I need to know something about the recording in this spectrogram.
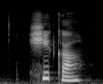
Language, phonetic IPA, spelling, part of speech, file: Russian, [ɕːɪˈka], щека, noun, Ru-щека.ogg
- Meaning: 1. cheek 2. mouth of animals, jaw 3. side, sidepiece, stock, jaw (of a mechanism)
